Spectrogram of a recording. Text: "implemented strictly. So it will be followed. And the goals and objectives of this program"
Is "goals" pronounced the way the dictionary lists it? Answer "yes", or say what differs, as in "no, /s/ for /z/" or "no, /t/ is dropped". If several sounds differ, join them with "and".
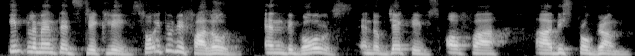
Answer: no, /s/ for /z/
